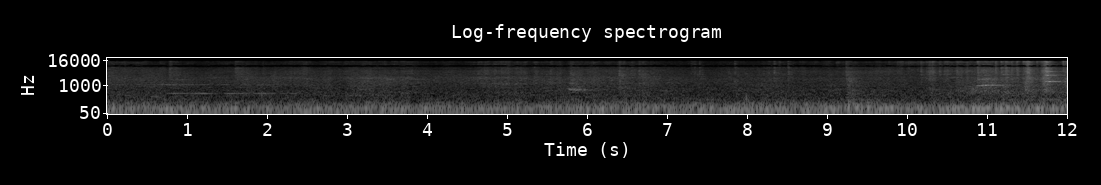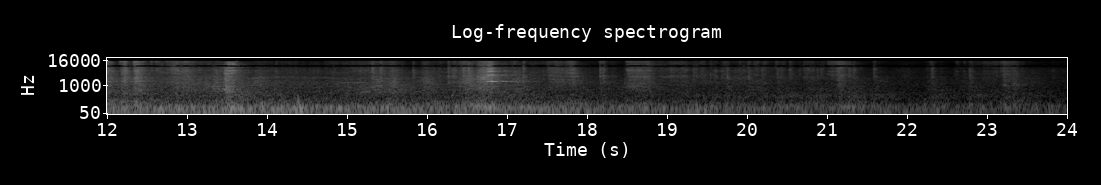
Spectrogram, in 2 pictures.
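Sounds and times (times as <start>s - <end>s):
freight train rumbling on rails: 0.0s - 24.0s
train clank: 0.0s - 24.0s
train wheel squeals: 0.6s - 2.4s, 4.6s - 6.5s, 10.5s - 14.0s, 14.8s - 19.4s.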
